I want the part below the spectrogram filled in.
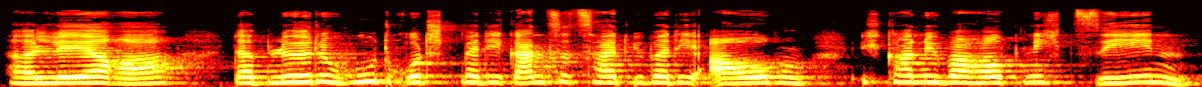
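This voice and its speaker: A woman's voice: high-pitched, steady tone, unhurried, voice pushed up. A woman voicing a young schoolboy who complains during a nativity rehearsal, in a storybook reading. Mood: complaining. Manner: whiny complaining. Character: grumbling young schoolboy shepherd.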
